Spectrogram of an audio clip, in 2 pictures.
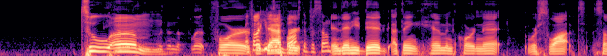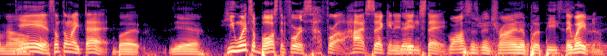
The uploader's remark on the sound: Talk that Talk Radio Show Live from Westgate.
